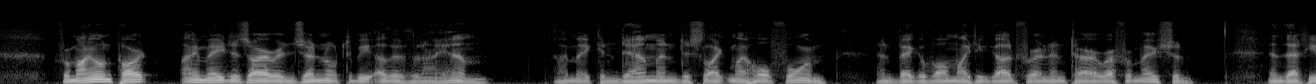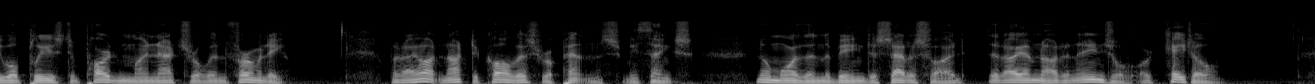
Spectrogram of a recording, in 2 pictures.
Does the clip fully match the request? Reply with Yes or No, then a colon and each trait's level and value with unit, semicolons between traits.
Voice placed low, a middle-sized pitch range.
No: very low, 90 Hz; narrow, 2.2 semitones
